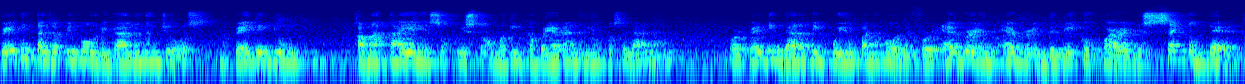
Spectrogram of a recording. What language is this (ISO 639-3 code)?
fil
